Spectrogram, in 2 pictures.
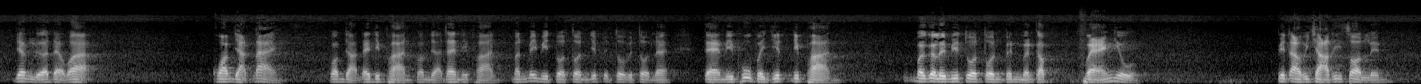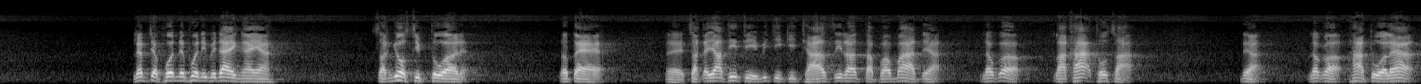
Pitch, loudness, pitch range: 130 Hz, -19 LUFS, 110-145 Hz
